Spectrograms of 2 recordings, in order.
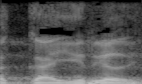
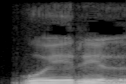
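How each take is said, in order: First: "gairil" said with an open ai; unchanted "gairil", first vowel unrounded; light gai vowel. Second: "Goiril" said with o in the first syllable; unchanted "Goiril", first vowel rounded. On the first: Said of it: "jangan dibaca". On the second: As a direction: say "Goiril" as goy-ril. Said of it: "Baca goir aja". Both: Shown as a demonstration.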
